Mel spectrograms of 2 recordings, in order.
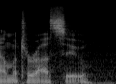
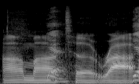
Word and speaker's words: Amaterasu: How do you say it? – Amaterasu? – That's how. Yeah, Amaterasu. Dr. Saturn says Amaterasu. – Yeah. Yeah, Dr. Saturn's right.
